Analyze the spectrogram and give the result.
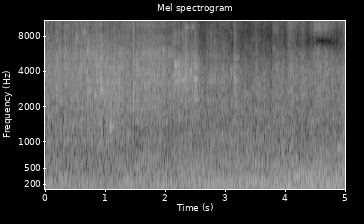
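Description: A train rumbles steadily along the rails, a dense, continuous low clatter with fine rhythmic knocking from the wheels, loud with no voices throughout.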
